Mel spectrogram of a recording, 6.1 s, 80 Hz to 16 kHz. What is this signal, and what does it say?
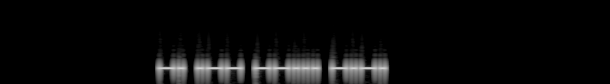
Morse code, heard as a keyed tone, about 25 wpm, 700 Hz. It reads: NW7C
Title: USA Call Signs - 4 Characters - Repeated 3x - 25wpm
